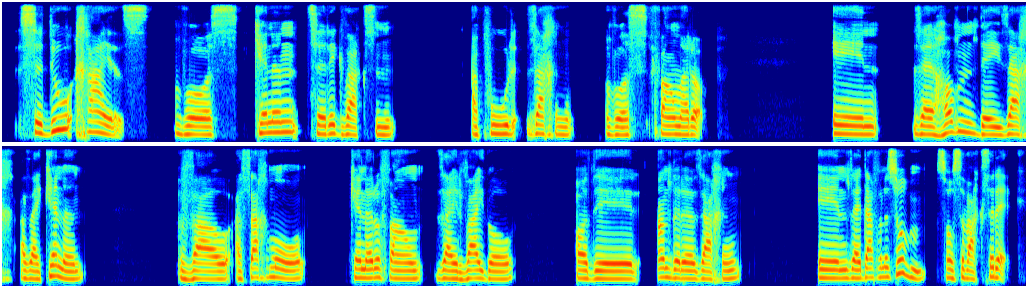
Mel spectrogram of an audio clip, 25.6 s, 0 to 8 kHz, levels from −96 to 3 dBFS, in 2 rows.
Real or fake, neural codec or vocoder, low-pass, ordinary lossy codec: real; none; 7.2 kHz; none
